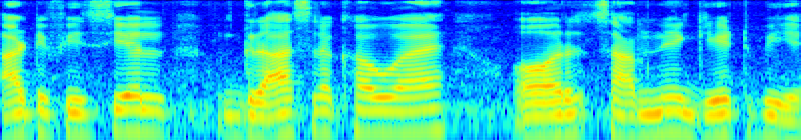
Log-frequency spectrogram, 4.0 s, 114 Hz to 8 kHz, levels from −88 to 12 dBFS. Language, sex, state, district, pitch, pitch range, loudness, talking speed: Hindi, male, Bihar, West Champaran, 130 Hz, 125-140 Hz, -21 LUFS, 150 wpm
